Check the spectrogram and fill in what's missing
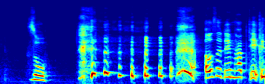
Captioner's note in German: gelächter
